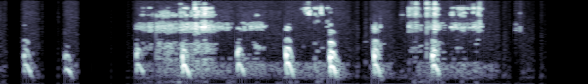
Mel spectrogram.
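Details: Red junglefowl decoy call used to lure wild junglefowl on a bamboo-forest mountaintop in the morning, described both as a male decoy and as a hen: two short clucks, then a rapid burst of harsh mid-pitched notes over about two seconds, with faint scratchy rustling.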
